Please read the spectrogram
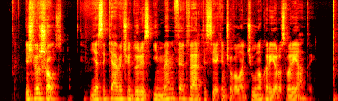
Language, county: Lithuanian, Kaunas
